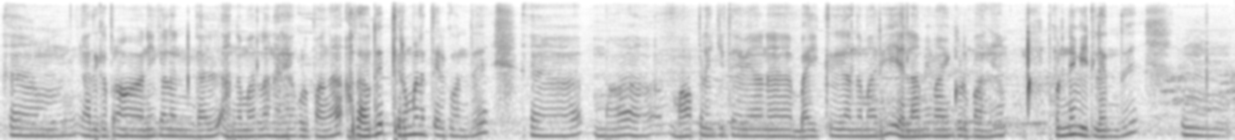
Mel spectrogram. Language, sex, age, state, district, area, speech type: Tamil, male, 18-30, Tamil Nadu, Thanjavur, urban, spontaneous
